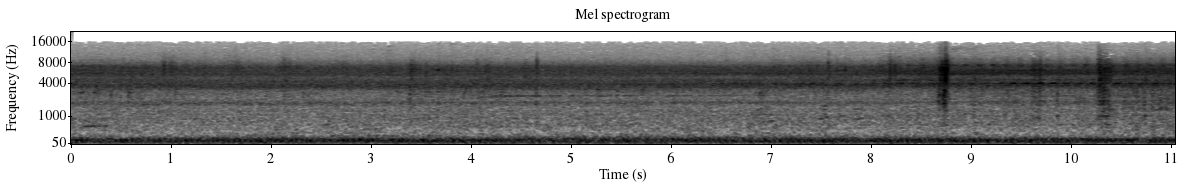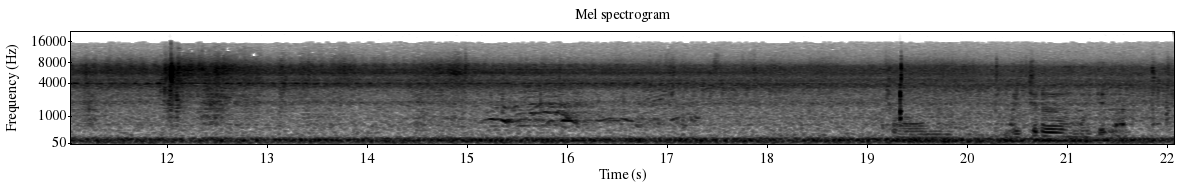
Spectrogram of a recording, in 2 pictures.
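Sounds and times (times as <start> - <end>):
steady low rumble: 0.0 - 22.0.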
